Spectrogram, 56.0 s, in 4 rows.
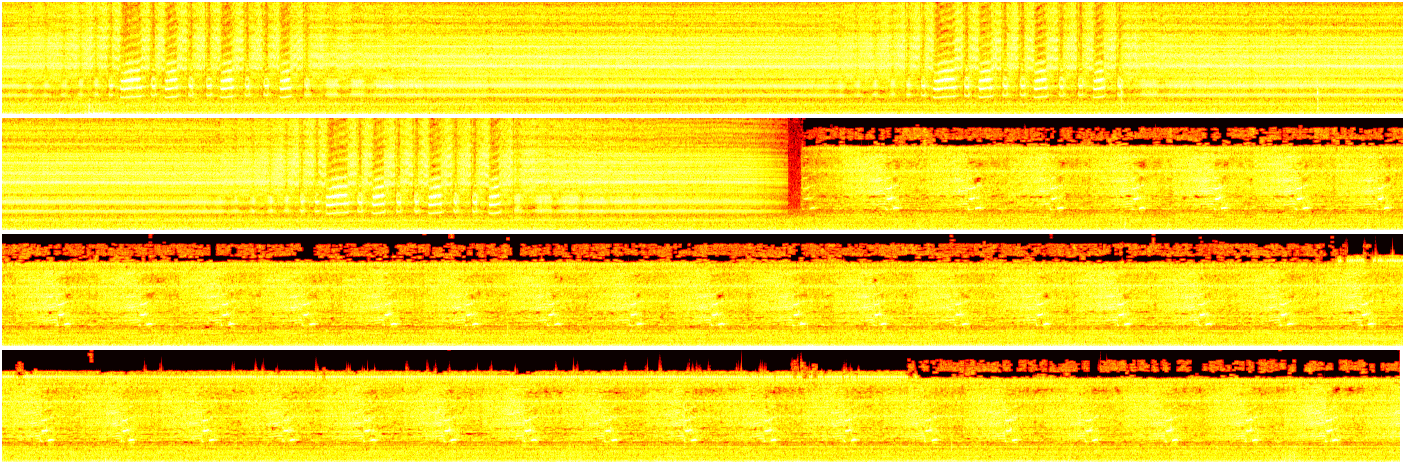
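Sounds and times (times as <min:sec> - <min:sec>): bird calling: 0:00.0 - 0:05.0, 0:07.4 - 0:13.9, 0:15.9 - 0:22.2.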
